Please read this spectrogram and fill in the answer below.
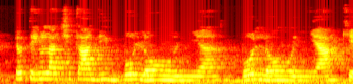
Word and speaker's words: Bologna: Você viu ali que é com GNA, ou seja, sempre que eu tiver as consoantes, o sonzinho ali GNA, eu vou ter a sílaba GNA, eu vou ter o som nha, nha. Como Bologna, lasagna.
